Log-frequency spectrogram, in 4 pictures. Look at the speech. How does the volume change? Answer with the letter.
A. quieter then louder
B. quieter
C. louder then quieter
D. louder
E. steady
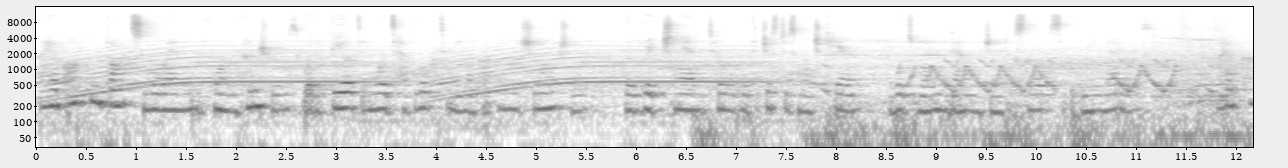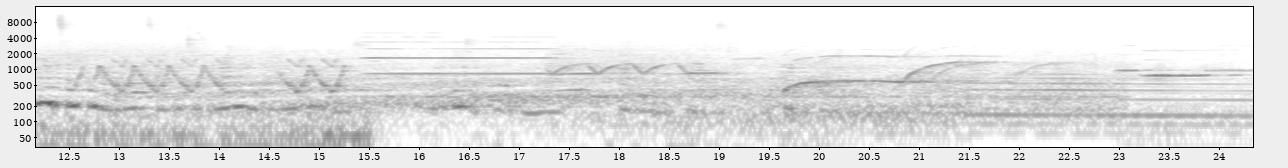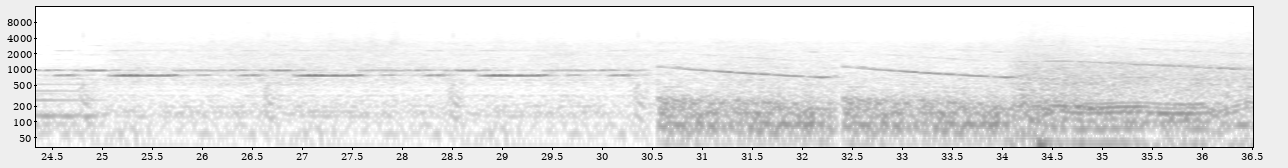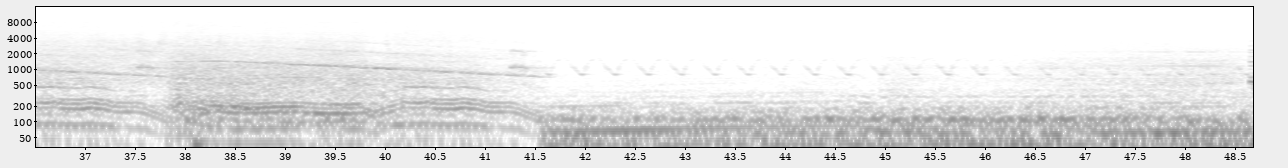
B.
